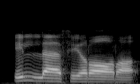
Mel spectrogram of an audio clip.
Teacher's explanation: الراء للتكرار فخمت لورش، وكل القراء كذلك.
